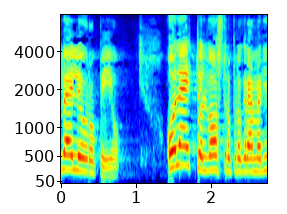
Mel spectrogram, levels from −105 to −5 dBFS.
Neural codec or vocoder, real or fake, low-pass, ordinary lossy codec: none; real; none; none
